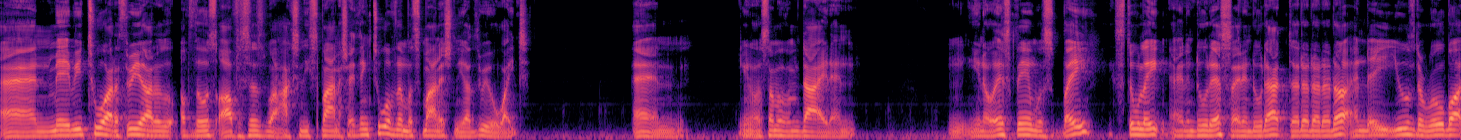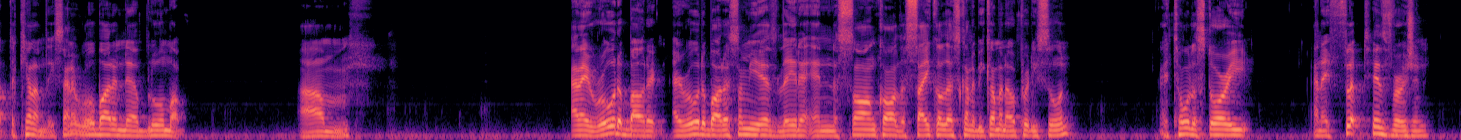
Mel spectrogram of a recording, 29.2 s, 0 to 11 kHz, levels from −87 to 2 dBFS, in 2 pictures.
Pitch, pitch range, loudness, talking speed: 115 Hz, 110-125 Hz, -22 LUFS, 225 wpm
